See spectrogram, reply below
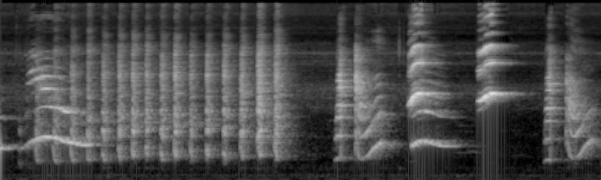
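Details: Alexandrine parakeet (Psittacula eupatria) mimicking: a quick run of about a dozen harsh, nasal notes, then several drawn-out, rising-and-falling cat-like 'meow' calls. The same bird also repeats 'meow' and 'hello'.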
